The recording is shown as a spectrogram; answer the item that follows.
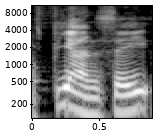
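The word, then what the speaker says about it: fiancée: Fiancé o fiancé, se pronuncian igual, para prometido o prometida.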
